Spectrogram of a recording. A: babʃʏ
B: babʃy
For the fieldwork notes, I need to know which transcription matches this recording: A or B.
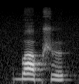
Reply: A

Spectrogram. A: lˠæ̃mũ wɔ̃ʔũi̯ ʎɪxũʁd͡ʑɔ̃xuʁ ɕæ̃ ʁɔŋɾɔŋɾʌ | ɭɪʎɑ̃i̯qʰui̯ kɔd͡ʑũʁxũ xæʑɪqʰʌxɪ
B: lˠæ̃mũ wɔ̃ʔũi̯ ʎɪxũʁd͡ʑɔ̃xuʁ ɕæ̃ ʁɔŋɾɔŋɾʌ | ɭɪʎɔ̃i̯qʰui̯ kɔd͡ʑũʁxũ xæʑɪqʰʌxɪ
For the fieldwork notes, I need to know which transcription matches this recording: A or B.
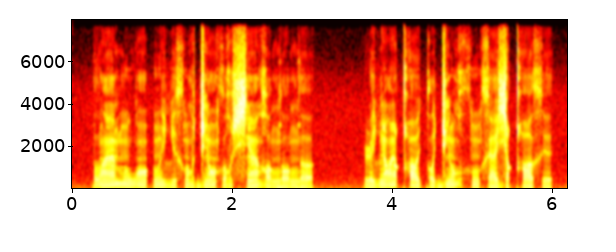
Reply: A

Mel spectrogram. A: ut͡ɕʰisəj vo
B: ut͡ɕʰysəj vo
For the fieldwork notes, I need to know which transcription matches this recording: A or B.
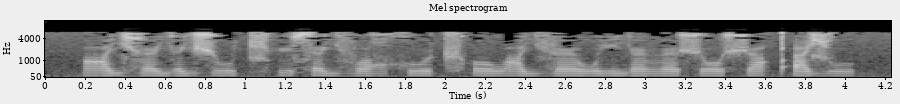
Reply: B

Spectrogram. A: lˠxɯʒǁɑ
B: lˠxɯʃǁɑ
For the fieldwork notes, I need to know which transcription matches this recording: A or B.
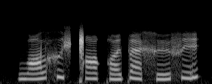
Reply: B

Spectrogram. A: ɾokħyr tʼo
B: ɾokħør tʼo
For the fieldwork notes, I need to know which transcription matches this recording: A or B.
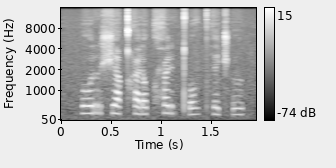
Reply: B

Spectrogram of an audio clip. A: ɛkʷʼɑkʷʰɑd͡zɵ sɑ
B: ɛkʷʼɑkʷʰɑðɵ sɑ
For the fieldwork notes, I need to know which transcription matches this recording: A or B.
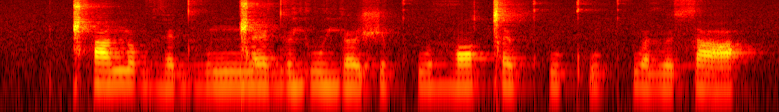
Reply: B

